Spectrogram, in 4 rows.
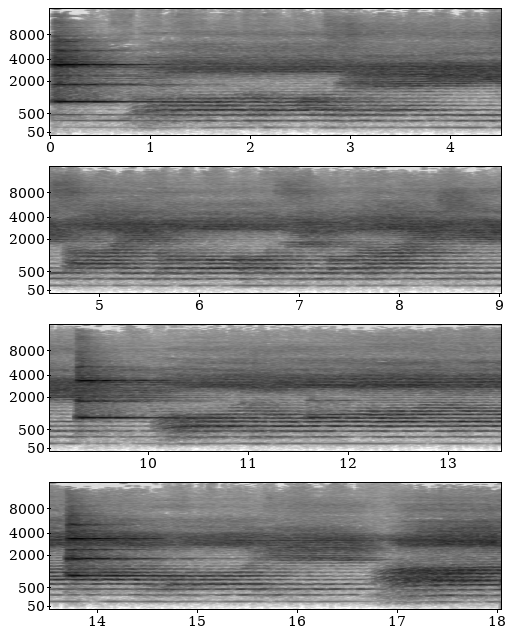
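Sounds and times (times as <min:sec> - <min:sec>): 
bells ringing in Buddhist ceremony in Tokyo Japan: 0:00.0 - 0:01.3, 0:09.1 - 0:10.7, 0:13.6 - 0:15.0
male Buddhist monks chanting drone chant in ceremony in Tokyo Japan: 0:00.0 - 0:18.0.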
